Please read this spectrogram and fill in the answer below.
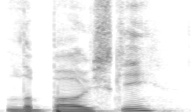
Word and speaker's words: Loboski: control right welcome back everyone I'm joined with laosi did I say it right got right yes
